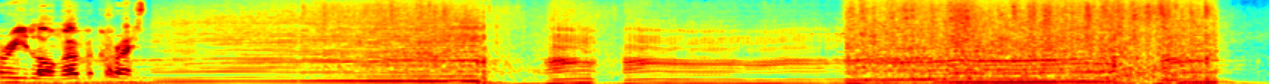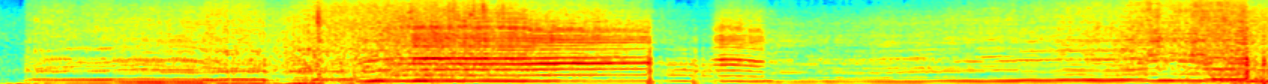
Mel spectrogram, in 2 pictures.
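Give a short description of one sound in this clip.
A rally car engine roars and revs at high speed.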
